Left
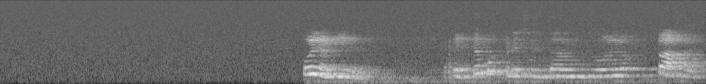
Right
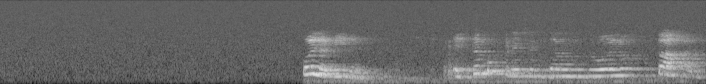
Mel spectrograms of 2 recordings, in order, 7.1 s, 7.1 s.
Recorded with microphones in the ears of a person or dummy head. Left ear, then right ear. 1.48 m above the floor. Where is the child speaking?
20° right (ahead or behind), 1.1 m; by 7.0 s 10° right (ahead or behind), 3.5 m.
